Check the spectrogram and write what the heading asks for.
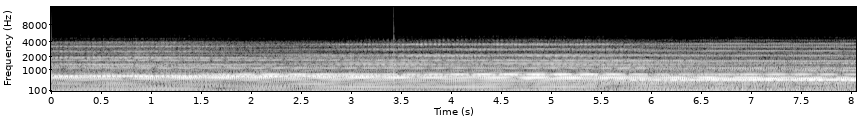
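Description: Ambient music played on a Nord Lead 4 synthesizer: a sustained chord of several held tones with a slow wavering shimmer.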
